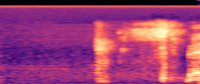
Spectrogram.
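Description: Near silence, then about a second in a man makes a short vocal sound followed by a breathy exhale that grows louder before his answer.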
